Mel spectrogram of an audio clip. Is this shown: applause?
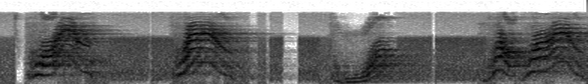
no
